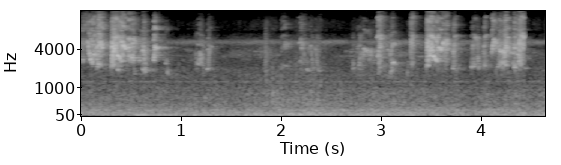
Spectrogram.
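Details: Captive albino red-eyed and personata red-eyed lovebirds in a colony breeding setup in Pakistan: shrill, high chirps in dense overlapping bursts from several birds, louder clusters at the start and near the end.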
